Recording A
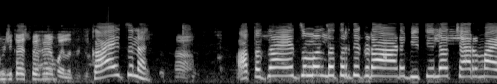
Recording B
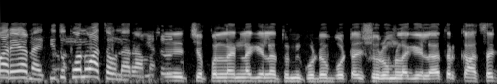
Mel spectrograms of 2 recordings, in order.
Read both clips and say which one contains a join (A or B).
B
